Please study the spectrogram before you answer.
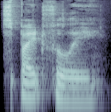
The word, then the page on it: spiteful: British English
